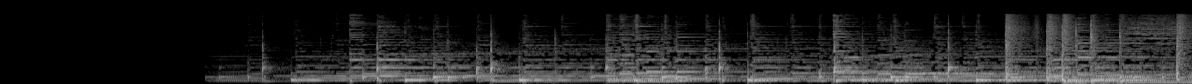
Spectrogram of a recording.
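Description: After two seconds of silence, plucked-string music plays steadily with no animal voice.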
